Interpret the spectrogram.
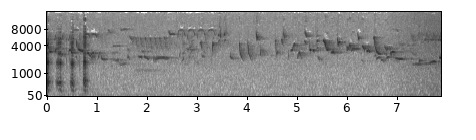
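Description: Small birds chirping and twittering: many short, quick calls and trills, high-pitched, over a faint steady background.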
